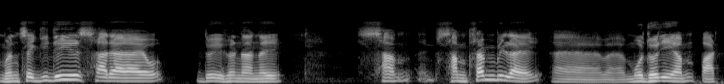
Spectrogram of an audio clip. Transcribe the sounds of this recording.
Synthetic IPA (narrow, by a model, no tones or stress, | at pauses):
mənseɡid̪ɯsaɾajjo | d̪ojɦɯnanɯj | sasampʰɾɐmbilaj | mod̪ʱoɾijampaʈ̚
